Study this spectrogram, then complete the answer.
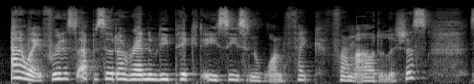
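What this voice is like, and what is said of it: Raspy voice from a cold. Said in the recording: “my voice is a little strange and raspy, but I have a cold”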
